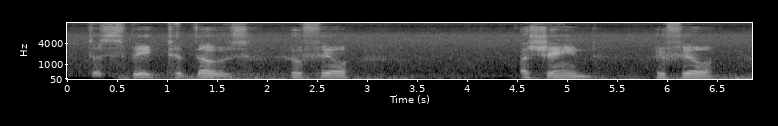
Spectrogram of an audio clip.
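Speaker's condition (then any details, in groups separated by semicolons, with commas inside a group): Cerebral palsy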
